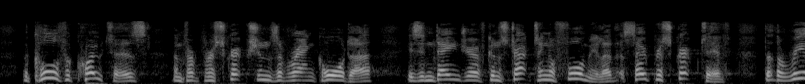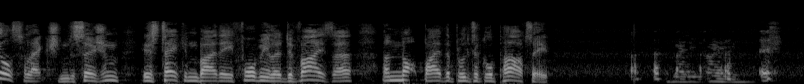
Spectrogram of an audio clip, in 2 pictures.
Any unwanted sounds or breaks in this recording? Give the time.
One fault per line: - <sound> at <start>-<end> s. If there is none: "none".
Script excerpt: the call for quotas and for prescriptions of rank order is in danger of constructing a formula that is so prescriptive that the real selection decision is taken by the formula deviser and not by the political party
- laugh at 14.3-15.9 s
